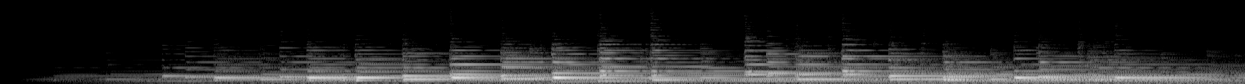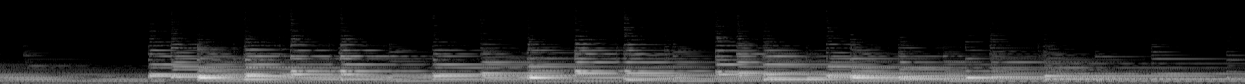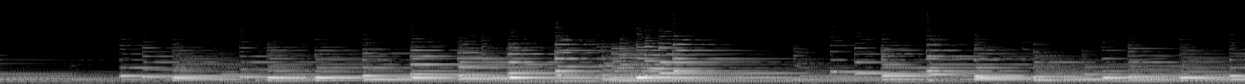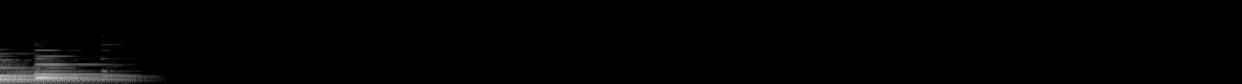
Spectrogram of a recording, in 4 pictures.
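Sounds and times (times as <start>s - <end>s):
Irish harp music: 0.4s - 39.0s.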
